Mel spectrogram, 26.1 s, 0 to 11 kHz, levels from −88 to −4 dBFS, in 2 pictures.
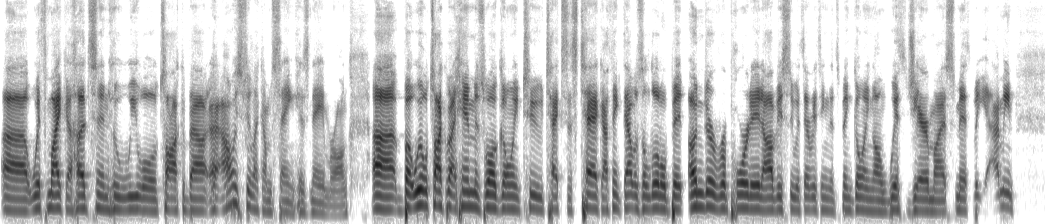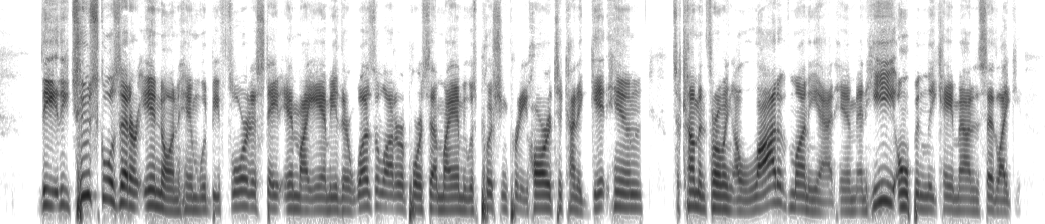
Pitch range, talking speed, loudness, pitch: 135-160 Hz, 235 wpm, -24 LUFS, 150 Hz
